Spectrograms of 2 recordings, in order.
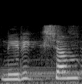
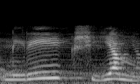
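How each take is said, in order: First: No 'y' sound is heard after 'ksh'. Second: A clear 'y' sound is heard after 'ksh'. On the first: The speaker calls it wrong. "ನಿರೀಕ್ಷಂ ಇಲ್ಲ" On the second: The speaker calls it right. "ಯ ಸ್ಪಷ್ಟವಾಗಿ ಕೇಳಿಸ್ಬೇಕು"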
